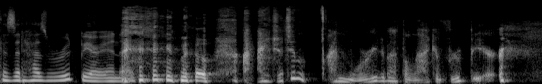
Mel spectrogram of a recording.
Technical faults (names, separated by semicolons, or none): short stall from a late packet; skip ahead; jitter buffer slow-down; call bitrate drop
